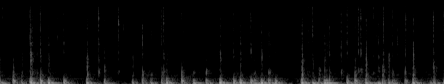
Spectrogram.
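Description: Fingertips type on the low-profile plastic keys of a backlit black Lenovo Legion 5 laptop keyboard, making rapid, soft, dull clicks and thuds. The taps run in quick bursts with short pauses, and each one stops almost at once with little ring.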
